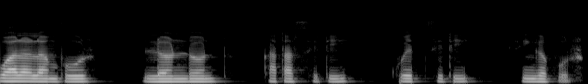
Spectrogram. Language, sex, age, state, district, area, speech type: Bengali, male, 45-60, West Bengal, Bankura, urban, spontaneous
